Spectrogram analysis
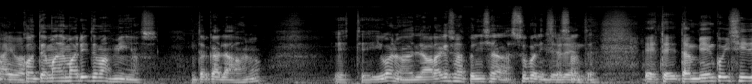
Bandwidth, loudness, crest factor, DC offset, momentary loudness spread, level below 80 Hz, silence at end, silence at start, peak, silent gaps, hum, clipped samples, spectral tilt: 16 kHz; -20 LUFS; 20 dB; under 0.1%; 15 LU; -50 dBFS; 0 s; 0 s; 0 dBFS; none; none; under 0.1%; -5.5 dB/octave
